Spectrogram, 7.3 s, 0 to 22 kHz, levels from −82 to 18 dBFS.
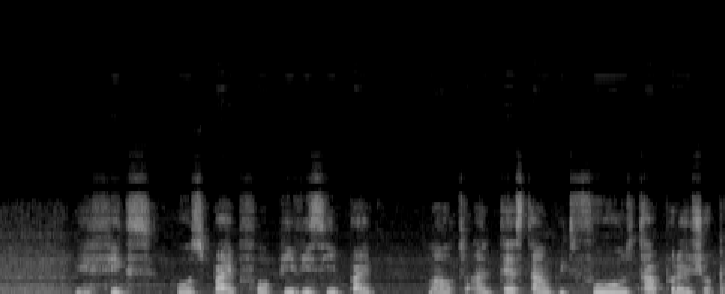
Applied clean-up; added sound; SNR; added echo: none; none; none; none.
